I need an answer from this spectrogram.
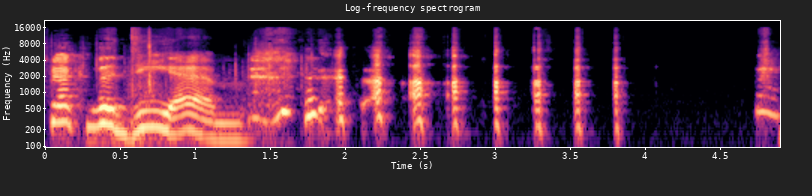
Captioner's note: laughing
